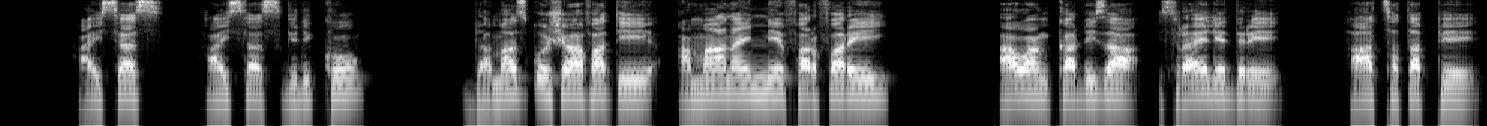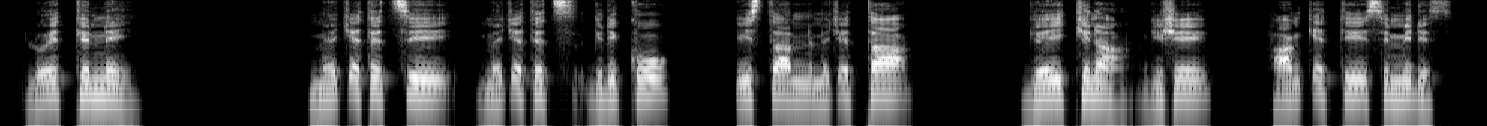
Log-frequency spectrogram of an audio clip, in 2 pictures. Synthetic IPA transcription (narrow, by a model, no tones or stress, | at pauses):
hɐjsːɐs | hɐjsːɐsɡɪd̪ɪkːɔ | d̪ɐmɐs̬kʼɔʃaːfɐt̪ɪɐmːanɐjnːɛfɐɾfɐɾɛj | ʔɐwɐŋkːɐd̪ɪzɐɪsɾaːʔɛlɛd̪ɛɾɛ | haːt͡sːɐt̪ɐpːɛ | lɔʔɛt̪ːɪnːɛ | mɛt͡ʃʼɛt̪ɛt͡sːɪmɛt͡ʃʼɛt̪ɛt͡sɡɪd̪ɪkːɔ | ɪst̪ːɐnmɛt͡ʃʼɛt̪ːɐ | ɡejkːɪnɐ̰ɡɪʃɛ | hɐŋkʼːɛt̪ːɪsɪmːɪd̪ɛs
